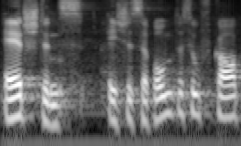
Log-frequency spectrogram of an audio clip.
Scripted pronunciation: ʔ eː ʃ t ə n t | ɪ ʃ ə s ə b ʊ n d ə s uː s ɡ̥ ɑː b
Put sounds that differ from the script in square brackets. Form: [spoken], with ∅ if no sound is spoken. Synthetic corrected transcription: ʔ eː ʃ t ə n [s] | ɪ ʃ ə s ə b ʊ n d ə s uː [f] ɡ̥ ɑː b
